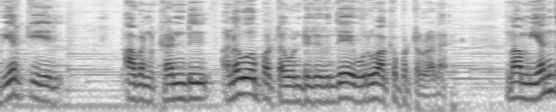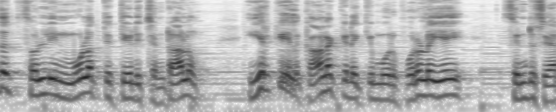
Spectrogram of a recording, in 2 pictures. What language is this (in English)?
Tamil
